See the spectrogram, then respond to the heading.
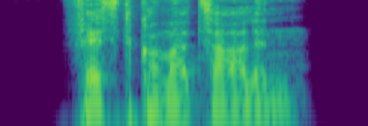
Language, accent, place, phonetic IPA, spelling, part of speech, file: German, Germany, Berlin, [ˈfɛstkɔmaˌt͡saːlən], Festkommazahlen, noun, De-Festkommazahlen.ogg
- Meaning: plural of Festkommazahl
